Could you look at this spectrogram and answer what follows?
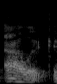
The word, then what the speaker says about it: Alex: Which is spelled A L E X goes by Alec. Yeah. It's pronounced Alec in the Low Country.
